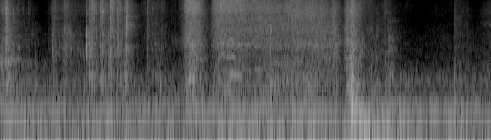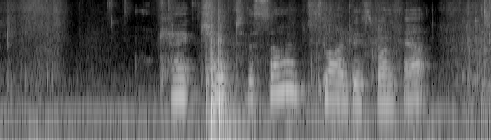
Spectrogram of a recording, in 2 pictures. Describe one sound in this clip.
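A stiff paper roll rustles as hands roll it over a hard surface.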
